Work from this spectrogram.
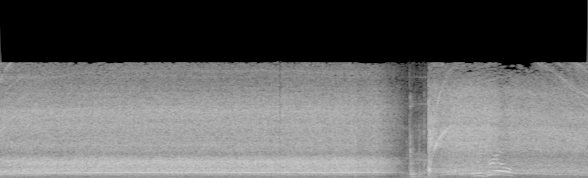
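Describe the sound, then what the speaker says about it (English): A steady high-pitched power drill whine boring through a lock cylinder runs continuously for about five seconds, then cuts out abruptly with a clunk, followed by brief squeaky tones. "When the drill hits the back of the lock, you'll feel it go through"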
